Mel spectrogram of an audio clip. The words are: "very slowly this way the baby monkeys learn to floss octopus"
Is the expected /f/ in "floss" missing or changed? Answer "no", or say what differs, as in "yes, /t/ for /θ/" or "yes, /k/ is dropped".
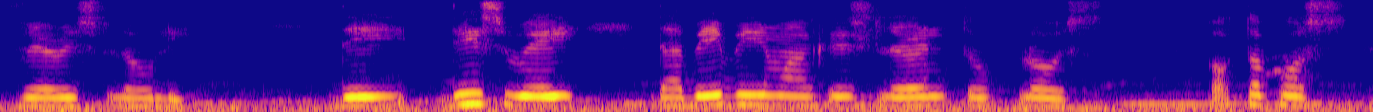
yes, /p/ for /f/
